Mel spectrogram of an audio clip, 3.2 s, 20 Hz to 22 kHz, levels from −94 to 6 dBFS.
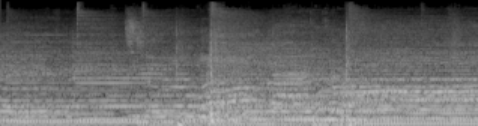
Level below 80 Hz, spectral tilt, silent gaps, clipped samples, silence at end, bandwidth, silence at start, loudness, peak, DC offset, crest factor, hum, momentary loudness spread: -36 dBFS; -6 dB/octave; none; under 0.1%; 0 s; 19.5 kHz; 0 s; -23 LUFS; -6 dBFS; under 0.1%; 16 dB; none; 4 LU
